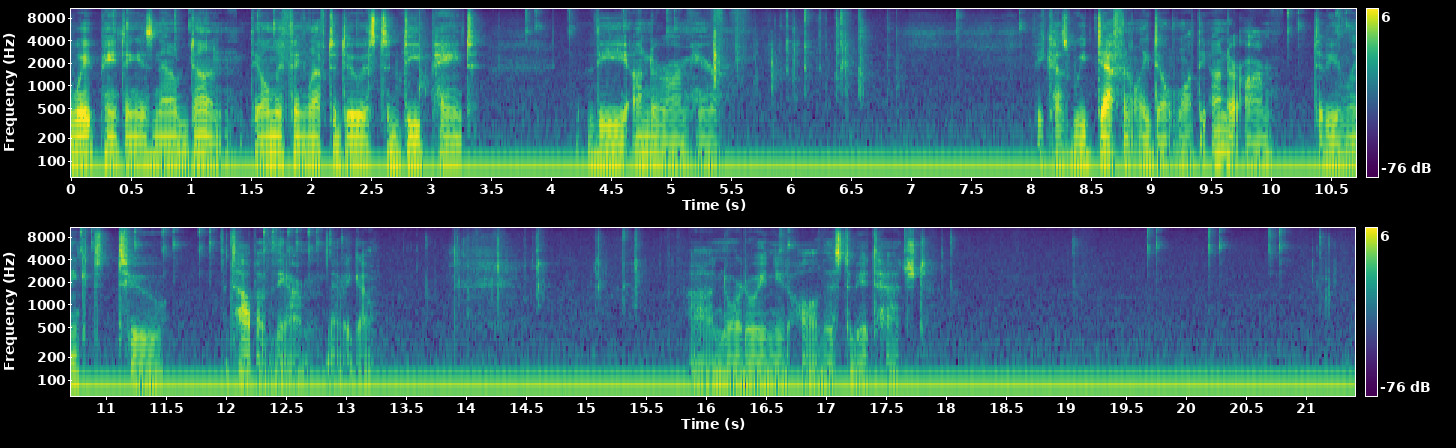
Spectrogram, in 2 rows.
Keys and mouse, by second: 1.2 r, 2.0-4.3 drag, 4.7-15.3 drag, 14.6 KP_3, 15.3 KP_1, 16.7-18.7 drag, 19.7-21.4 drag.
